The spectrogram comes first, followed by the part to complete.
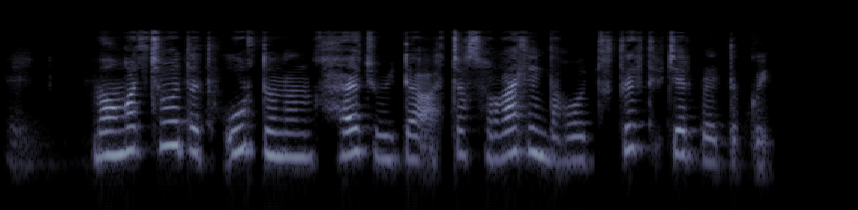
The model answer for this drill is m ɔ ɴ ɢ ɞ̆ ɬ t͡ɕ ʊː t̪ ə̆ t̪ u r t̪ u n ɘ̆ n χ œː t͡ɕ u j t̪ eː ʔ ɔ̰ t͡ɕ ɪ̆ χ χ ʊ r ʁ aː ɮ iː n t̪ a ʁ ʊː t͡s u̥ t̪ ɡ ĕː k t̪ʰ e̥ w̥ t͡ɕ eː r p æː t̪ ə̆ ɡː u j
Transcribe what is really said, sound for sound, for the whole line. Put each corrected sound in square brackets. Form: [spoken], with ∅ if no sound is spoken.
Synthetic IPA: m ɔ ɴ ɢ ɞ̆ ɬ t͡ɕ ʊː t̪ ə̆ t̪ u r t̪ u n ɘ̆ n χ œː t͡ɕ u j t̪ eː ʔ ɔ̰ t͡ɕ ɪ̆ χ [s] ʊ r ʁ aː ɮ iː n t̪ a ʁ ʊː t͡s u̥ t̪ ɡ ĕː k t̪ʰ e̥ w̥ t͡ɕ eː r p æː t̪ ə̆ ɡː u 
